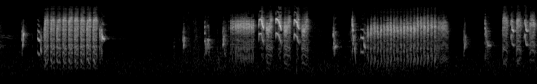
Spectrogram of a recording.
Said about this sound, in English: This chatty fellow is a marsh wren, a sprightly brown bird with a cocked tail. Wrens are known for their amazing singing, including loud, complex vocalizations. And they have a huge repertoire of songs.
